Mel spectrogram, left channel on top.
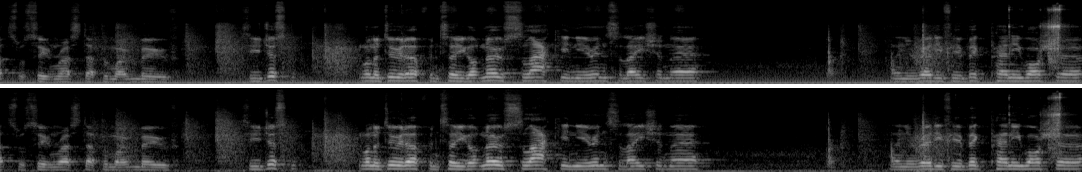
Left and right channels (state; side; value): noise; left; hum, 12 dB below the sound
